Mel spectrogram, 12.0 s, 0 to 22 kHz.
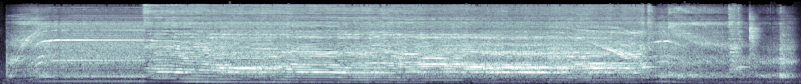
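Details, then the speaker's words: Ryobi ONE+ 18V cordless angle grinder on standard battery, first cut with light pressure: high motor whine drops in pitch as the disc bites, holds through the cut, then spins back up; could stall under more pressure. Normal cutting. "That's not too bad. I think you could actually stall that if you wanted to."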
